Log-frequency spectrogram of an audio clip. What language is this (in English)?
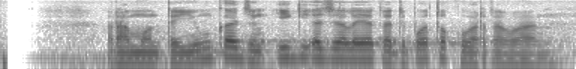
Sundanese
